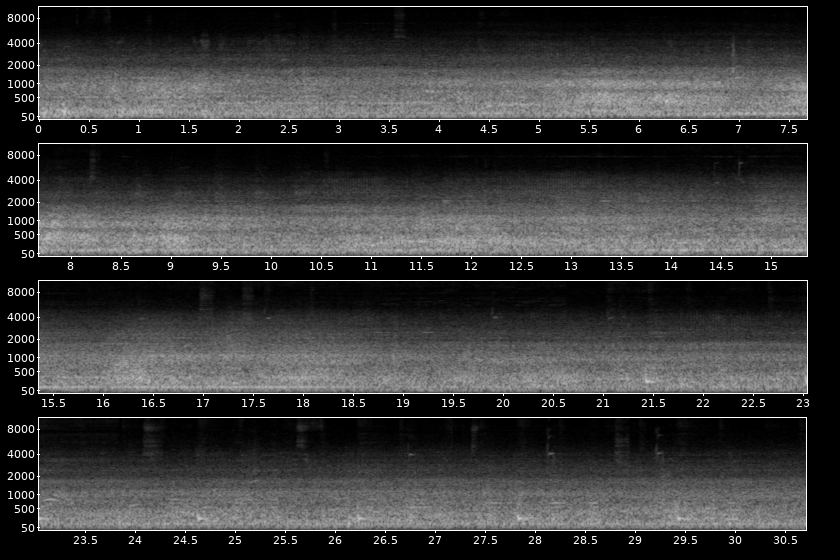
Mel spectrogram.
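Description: Outdoor city ambience: steady traffic noise with faint, indistinct voices. A low, steady hum runs through the middle, and a few light ticks come near the end.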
